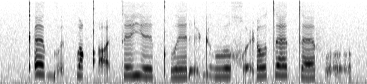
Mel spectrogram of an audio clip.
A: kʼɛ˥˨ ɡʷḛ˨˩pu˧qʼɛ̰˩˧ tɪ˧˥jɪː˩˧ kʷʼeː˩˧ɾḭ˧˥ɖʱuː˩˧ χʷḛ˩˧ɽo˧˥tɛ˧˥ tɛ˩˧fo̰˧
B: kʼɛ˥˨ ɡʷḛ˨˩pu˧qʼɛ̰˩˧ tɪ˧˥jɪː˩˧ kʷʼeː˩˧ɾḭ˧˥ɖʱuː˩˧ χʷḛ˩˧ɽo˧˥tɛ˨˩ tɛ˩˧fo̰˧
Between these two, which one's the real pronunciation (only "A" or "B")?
A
